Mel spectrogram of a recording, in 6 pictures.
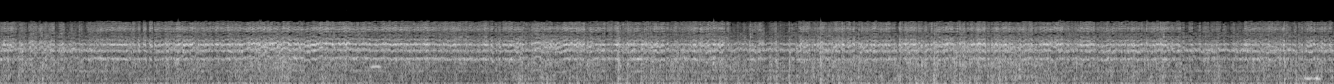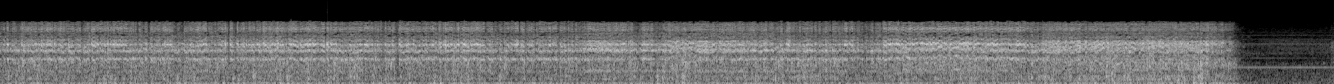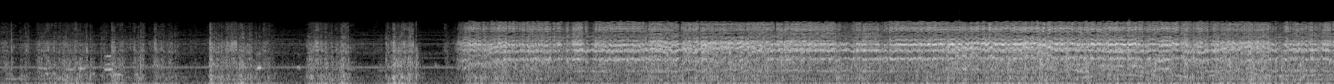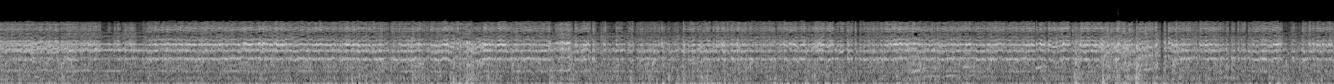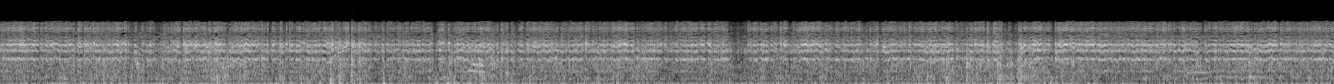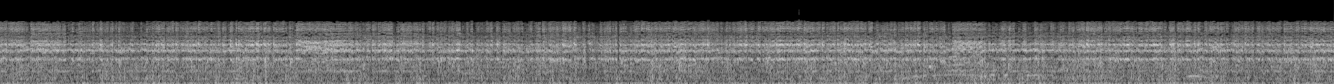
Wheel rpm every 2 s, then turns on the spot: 160, 160, 160, 160, 160, 160, 160, 160, 160, 160, 160, 160, 120, 10, 20, 60, 160, 160, 160, 160, 160, 160, 160, 160, 160, 170, 160, 160, 160, 160, 170, 160, 160, 160, 160, 160, 160, 160, 160, 160.
26-30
